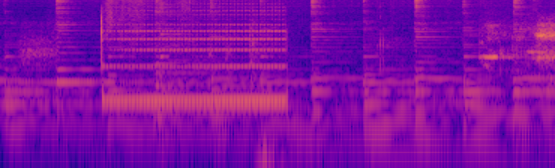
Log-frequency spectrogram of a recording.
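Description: Telephone dial tone while placing a call, a steady, clear tone held for about a second among other brief tonal beeps and notes, with no voices.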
